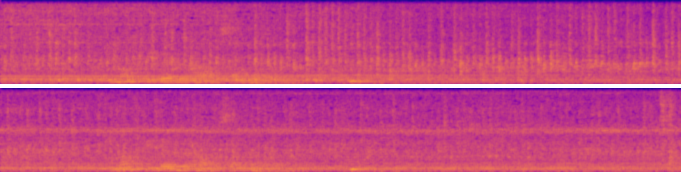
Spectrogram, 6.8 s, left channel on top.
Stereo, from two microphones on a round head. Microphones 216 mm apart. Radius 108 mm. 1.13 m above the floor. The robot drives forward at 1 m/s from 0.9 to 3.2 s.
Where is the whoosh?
10° left (ahead or behind), 2 m.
